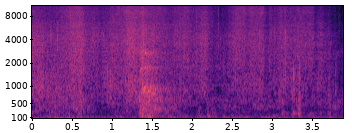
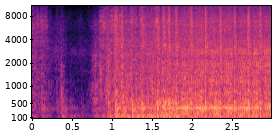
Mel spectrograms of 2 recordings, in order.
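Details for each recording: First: Vintage two-stroke snowmobile with fuel dribbling from the carb, after a new spark plug: loud, raspy, sputtering uneven running while spitting lots of fuel; rich running, owner suspects carb problem needing rebuild or the jet fitted. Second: Vintage two-stroke snowmobile with a rebuilt carburetor, at a fall shakedown: quiet cranking, then it catches under a second in and settles into a crisp, steady idle; runs well, normal start and idle.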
